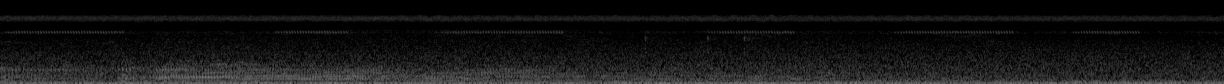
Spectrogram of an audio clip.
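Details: Live recording from a forest almost at the top of a mountain, with crickets and insects: six sustained high trills of one to two seconds each, separated by short pauses, above a continuous thin insect drone and low wind noise.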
